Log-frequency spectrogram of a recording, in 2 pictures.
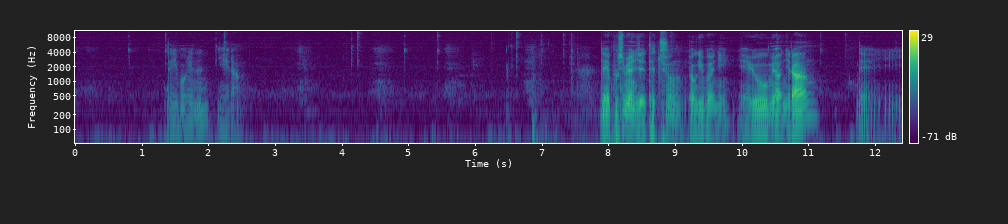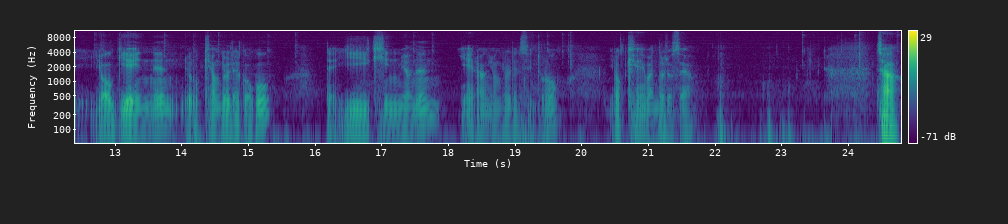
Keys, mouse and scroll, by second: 6.9 shift+right click, 12.7 shift+right click, 19.4 shift+right click, 23.7 shift+right click.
